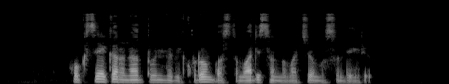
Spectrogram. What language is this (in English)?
Japanese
